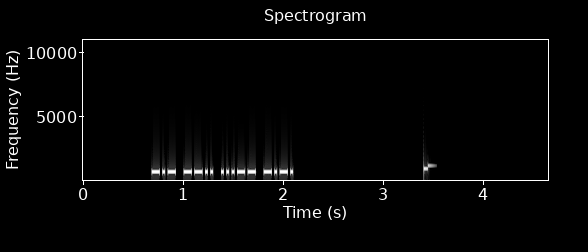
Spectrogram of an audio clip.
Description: Morse code, heard as a keyed tone, about 41 wpm, 700 Hz. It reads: KZ3C
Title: USA Call Signs - 4 Characters - 2x Character Spacing - 45wpm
